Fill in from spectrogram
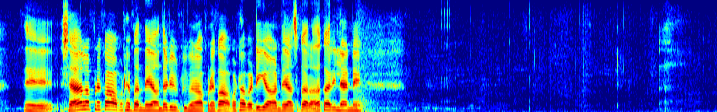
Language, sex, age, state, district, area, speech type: Dogri, female, 45-60, Jammu and Kashmir, Samba, rural, spontaneous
